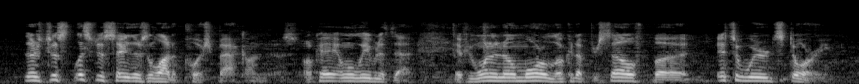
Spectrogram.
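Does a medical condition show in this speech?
No.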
